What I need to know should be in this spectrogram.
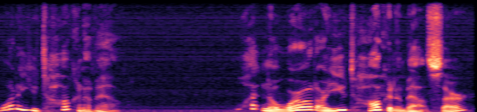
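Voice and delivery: high-pitched retold disbelief; shocked. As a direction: question him in baffled amazement. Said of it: "shocked by this".

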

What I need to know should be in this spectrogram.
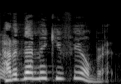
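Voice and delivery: high, loud mock interviewer voice; hammed-up talk show host asking his co-host. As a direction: play a gushing TV host.

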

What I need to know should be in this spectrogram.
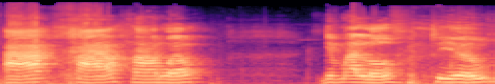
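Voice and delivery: Kyle. Acted. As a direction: labour through vows as a dishevelled groom. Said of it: "at the altar about to do my vows".

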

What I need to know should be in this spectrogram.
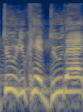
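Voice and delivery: high-pitched voice of indignant teammates; retold mild outcry; protesting teammate. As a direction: call out a foul as a shocked player.

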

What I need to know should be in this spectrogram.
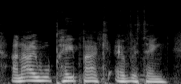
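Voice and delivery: ordinary talk

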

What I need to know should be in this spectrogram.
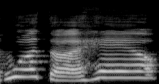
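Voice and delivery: high, slow, stretched-out shock; drawn-out stunned what the hell. Retold or imitated. Describing his painted face to friends, stretched high disbelief.

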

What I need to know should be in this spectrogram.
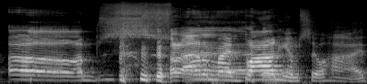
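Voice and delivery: high, loud, slow hammed-up stoner voice; mock tripping. Joking about acid in England, in a high mock tripping voice. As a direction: float away like someone on acid.

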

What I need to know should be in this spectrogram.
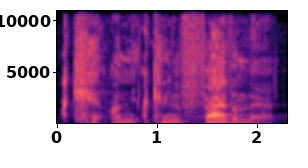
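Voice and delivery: hushed, stunned disbelief at God's patience; can't believe how patient God is, said softly and amazed; incredulous disbelief. Retold or imitated. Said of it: "And we're just like".

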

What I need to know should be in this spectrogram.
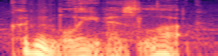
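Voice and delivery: ordinary delivery

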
